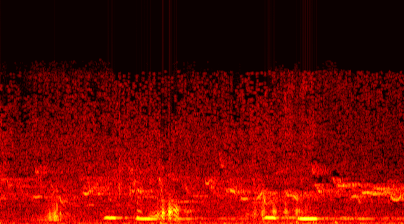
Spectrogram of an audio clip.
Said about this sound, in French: c'est cadeau, je vous remets le coucou.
